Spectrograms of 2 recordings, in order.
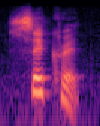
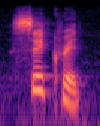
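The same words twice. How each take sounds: First: The second vowel is a weak, relaxed uh. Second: The second vowel is a clear ee sound. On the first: "정확한 발음은 secret" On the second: "이를 이 발음을 읽어서 secret"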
